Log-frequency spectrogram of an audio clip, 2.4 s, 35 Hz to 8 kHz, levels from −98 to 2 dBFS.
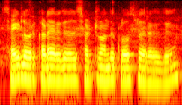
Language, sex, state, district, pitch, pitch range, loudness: Tamil, male, Tamil Nadu, Kanyakumari, 125 Hz, 120-130 Hz, -16 LUFS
